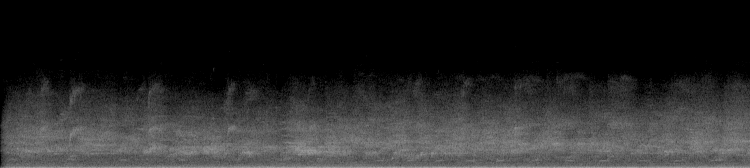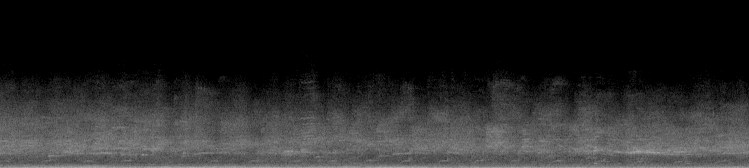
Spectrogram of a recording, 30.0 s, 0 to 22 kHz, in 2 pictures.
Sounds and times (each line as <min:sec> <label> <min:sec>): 0:00.0 noise and hum from the town 0:29.9
0:00.0 flying foxes were screaming and flying 0:29.9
